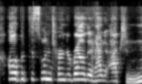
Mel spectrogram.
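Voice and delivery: high, mocking quote; mocked online commenters. Critic imitating online defenders of the comic, mocking. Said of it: "comments by everybody online".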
